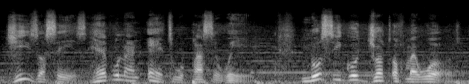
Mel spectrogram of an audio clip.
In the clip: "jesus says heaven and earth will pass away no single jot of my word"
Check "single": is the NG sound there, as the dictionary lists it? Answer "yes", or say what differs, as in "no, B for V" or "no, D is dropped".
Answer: no, NG is dropped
